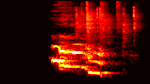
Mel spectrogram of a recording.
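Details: A Siberian Husky gives a brief, drawn-out howl that slides downward in summer heat, protesting as its owner looks ready to leave without him.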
